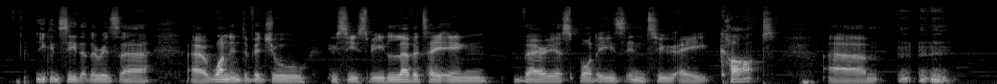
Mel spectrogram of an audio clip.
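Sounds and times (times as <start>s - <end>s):
speech: 0.4s - 9.6s
person clearing throat: 8.9s - 9.6s.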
